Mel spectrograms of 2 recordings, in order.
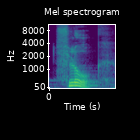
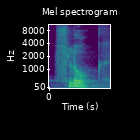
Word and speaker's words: Flug: And to complete the trio, we have the G sound, G, that if it appears at the end of a word, it is pronounced as a K, K. Hamburg. Hamburg. Flug. Flug.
